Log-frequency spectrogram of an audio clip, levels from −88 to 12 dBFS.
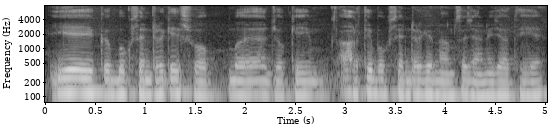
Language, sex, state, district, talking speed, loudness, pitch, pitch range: Hindi, male, Bihar, Muzaffarpur, 240 wpm, -16 LUFS, 110 Hz, 105-115 Hz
